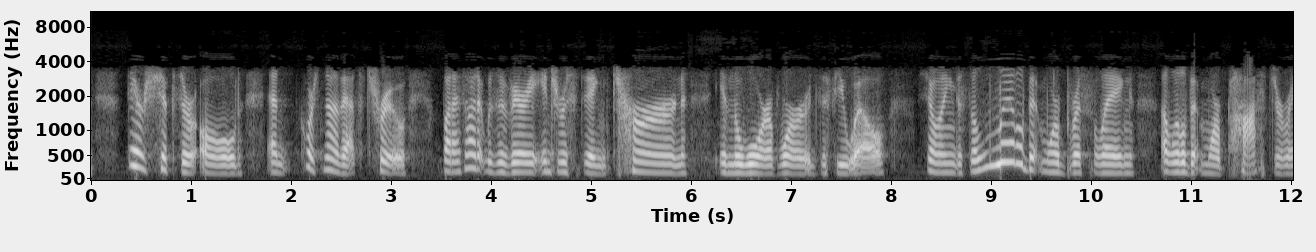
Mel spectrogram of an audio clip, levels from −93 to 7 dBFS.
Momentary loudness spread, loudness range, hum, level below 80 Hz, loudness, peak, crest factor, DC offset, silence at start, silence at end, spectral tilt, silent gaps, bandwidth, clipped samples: 8 LU; 2 LU; none; -66 dBFS; -17 LUFS; -2 dBFS; 14 dB; under 0.1%; 0.1 s; 0 s; -9 dB/octave; none; 4.4 kHz; under 0.1%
